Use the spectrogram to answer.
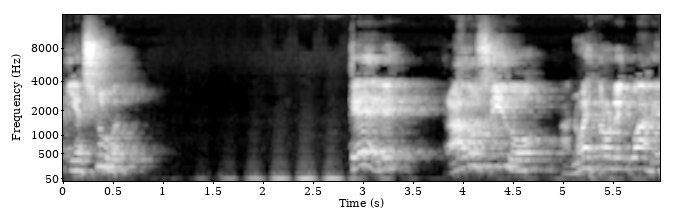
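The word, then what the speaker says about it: ישוע: Jesús es un nombre propio, que como dije, él hace esas eh diferencias y en hebreo este nombre se pronuncia Yesua, que traducido a nuestro lenguaje el español es Jesús.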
